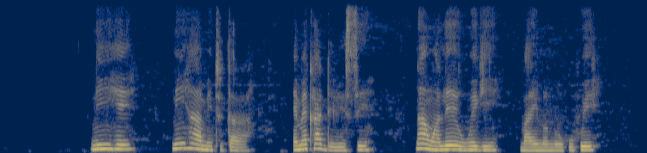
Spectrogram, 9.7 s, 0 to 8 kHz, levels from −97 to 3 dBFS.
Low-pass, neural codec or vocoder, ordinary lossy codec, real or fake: none; none; none; real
